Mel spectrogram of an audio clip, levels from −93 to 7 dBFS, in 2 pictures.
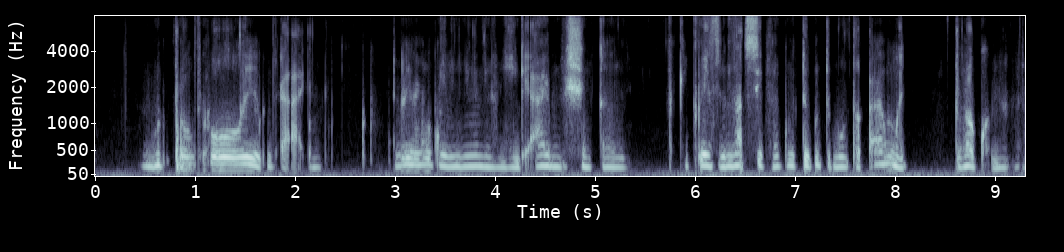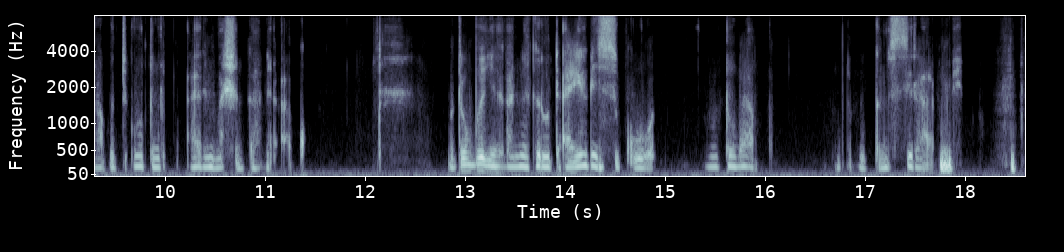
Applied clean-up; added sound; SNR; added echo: neural diffusion model UNIVERSE++.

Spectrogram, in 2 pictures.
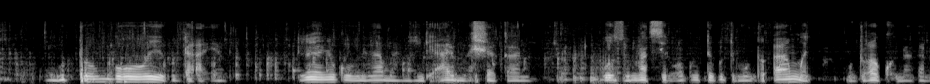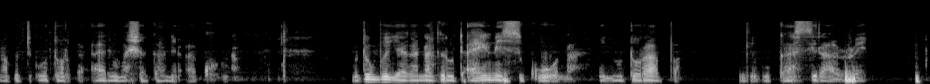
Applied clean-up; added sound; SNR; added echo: neural mask model RNNoise.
